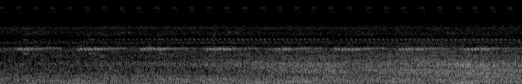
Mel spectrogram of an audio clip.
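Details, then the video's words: Cricket chirps on an evening deck, regular short high pulses about every half second, partly buried under a rising low-frequency rumble that grows louder toward the end. "Cricket Sounds"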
